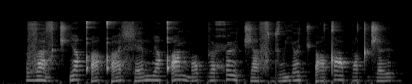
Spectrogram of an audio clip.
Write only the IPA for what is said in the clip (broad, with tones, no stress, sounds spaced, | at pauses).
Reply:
v a˧˩ z t͡ʃʼ i˦ qʼ ɛ˩˥ qʼ ɛ˩˥ ɬ ɛ˩˧ m i˧˩ qʼ a˦ ŋ ɔ˩˧ b œ˧˩ ħ ø˥˨ t͡ʃ a˩˧ f d u˩˧ j œ˦ t͡ʃʼ ø˩˧ tˤ ɛ˦ b i˦ tˤ d͡ʒ ø˦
